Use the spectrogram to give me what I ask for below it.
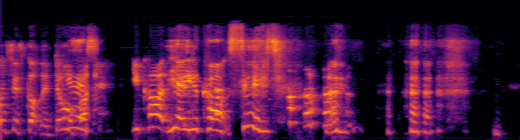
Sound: laughing

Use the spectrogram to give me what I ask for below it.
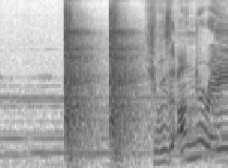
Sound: hitting gavel

